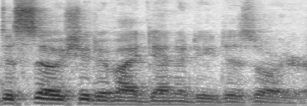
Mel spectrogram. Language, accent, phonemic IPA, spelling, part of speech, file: English, US, /dɪˈsoʊʃi.ətɪv aɪˈdɛntɪti dɪsˈɔɹdɚ/, dissociative identity disorder, noun, En-us-dissociative-identity-disorder.ogg
- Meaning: A mental disorder characterized by the presence of two or more personality states or distinct identities that repeatedly take control of a person's behavior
